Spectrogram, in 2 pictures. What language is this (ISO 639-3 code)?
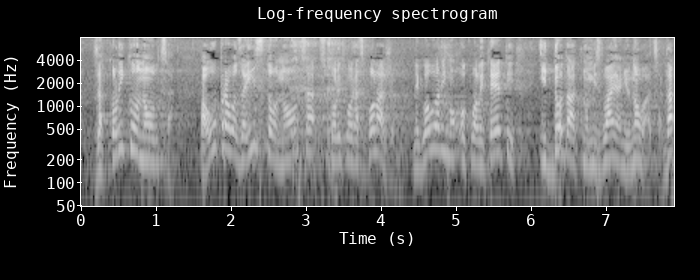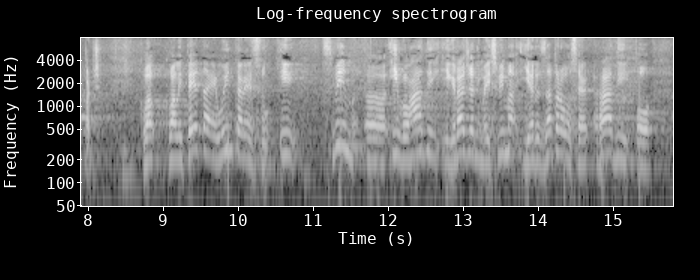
hrv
